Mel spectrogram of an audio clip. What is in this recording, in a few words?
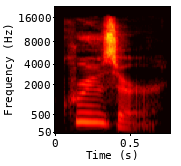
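"cruiser", English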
